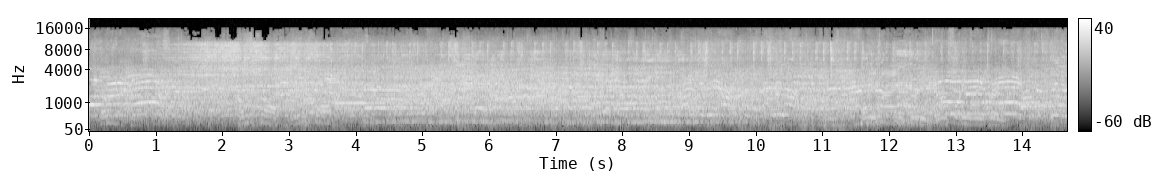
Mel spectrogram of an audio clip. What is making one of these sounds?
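A large crowd chatters and calls out in a big echoing indoor hall.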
